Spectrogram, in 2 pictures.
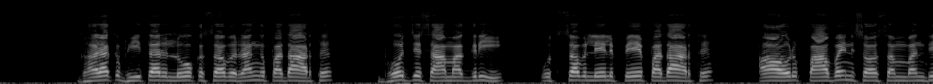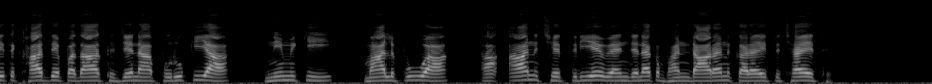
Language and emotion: Maithili, neutral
